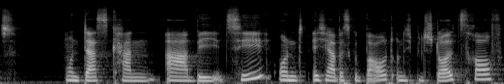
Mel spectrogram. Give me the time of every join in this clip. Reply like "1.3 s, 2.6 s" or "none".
none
